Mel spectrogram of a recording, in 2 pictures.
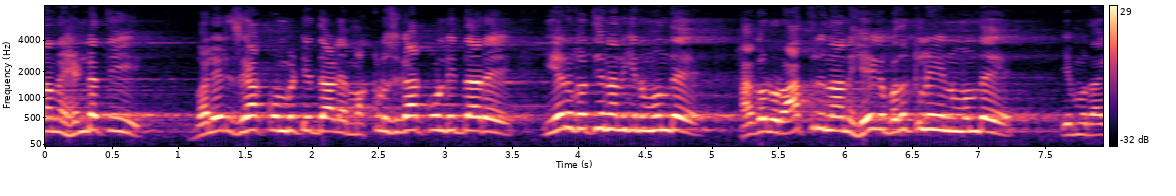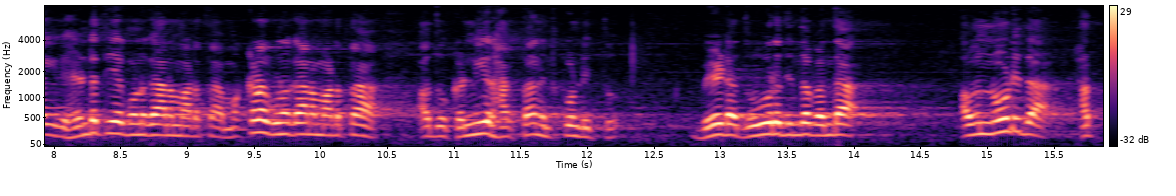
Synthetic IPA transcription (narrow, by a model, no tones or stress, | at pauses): ɐnːɐɦeɳɖɐt̪i | bɐlɛjɐlːis̬iɡaːkkoɳbiʈːid̪ːaːɭe̞mɐkːɐɭus̬iɡaːkkːo̞ɳɖid̪ːaːɾe̞ | eːnuɡɐt̪inɐnɐɡinːɐmund̪e̞haːɡɐluɾaːt̪ɾinaːnuɦeːɡe̞bɐd̪ɐkliinːɐmund̪e̞ | embɐd̪aːɡiɦeɳɖɐt̪ijeːɡuɳɐɡaːnɐmaːɽt̪aːmɐkːɐɭɐɡuɳɐɡaːnɐmaːɽt̪ːaːɐ̰d̪ukɐɳːiːɾɦaːk̚t̪aːnint̪ko̞ɳɖit̪ːu | bɛːɽɐd̪uːɾɐd̪ind̪ɐbɐnd̪ɐ | ɐʋɐnuno̞ːɽid̪ɐhɐt̪ː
